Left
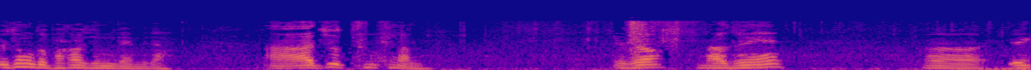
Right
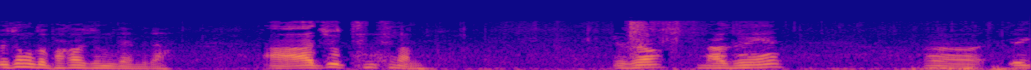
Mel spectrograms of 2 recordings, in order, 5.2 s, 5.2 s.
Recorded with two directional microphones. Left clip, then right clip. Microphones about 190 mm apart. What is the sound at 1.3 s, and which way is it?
Speech, 30° right (ahead or behind).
